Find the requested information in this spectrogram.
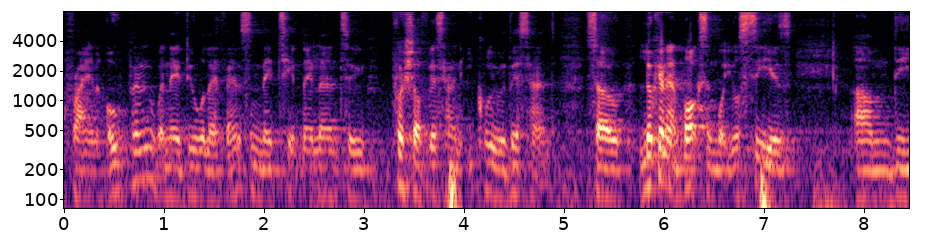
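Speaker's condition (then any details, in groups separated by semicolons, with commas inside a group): No condition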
